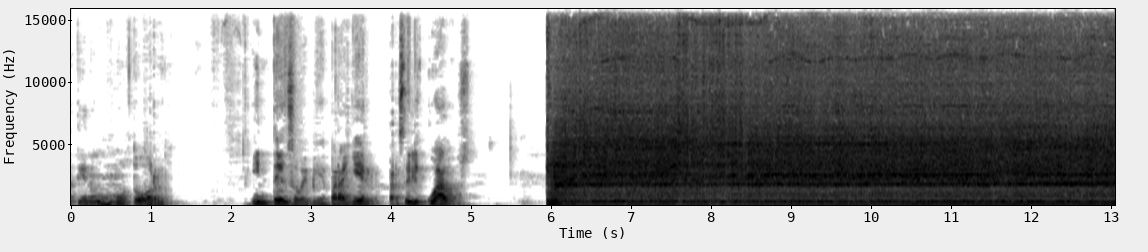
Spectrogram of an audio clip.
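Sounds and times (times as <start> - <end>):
blender motor whirring: 6.0 - 13.0.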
